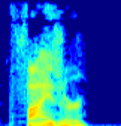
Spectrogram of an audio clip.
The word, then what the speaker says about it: Pfizer: And in the last couple of weeks, Pfizer, a drug company so big it has a silent P in its name, agreed to pay a $2.3 billion fine to settle civil and criminal allegations that it had allegedly marketed its painkiller Bextra.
